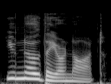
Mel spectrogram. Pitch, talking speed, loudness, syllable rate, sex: 200 Hz, 270 wpm, -15 LUFS, 6.0 syllables/s, female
